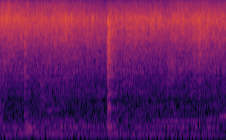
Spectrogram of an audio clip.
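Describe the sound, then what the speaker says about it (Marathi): Black masala, ground on a stone slab, fries in hot oil for chicken soup with a steady close sizzle. A single sharp scrape of stirring cuts through the sizzle partway through. "खरपूस असा चांगल्या तेलामध्ये भाजला गेलेला आहे"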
